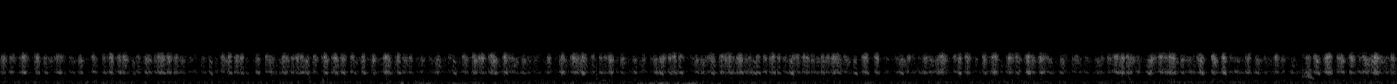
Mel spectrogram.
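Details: Frog chorus at Brown Lake, Stradbroke Island, Queensland, Australia, recorded 4 March 2017 at 10:55am; continuous rapid pulsed calling from many frogs, a steady throbbing drone with slight swells in loudness.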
